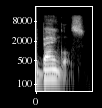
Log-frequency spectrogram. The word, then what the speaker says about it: Bengals: you pronounce it so I've always pronounced it like the 80s female rock group which is probably incorrect but everybody around here in my opin the bang I'd say Bangals right and they spelled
